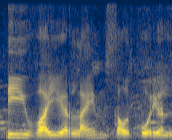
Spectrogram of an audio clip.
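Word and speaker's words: T'way: इन लोग एयरलाइंस का नाम को प्रोनाउंस कर रहे हैं टी TY, इंग्लिश में टीवी लिखा है, मुझे लगा टीवी बोलते होंगे बट TY हम लोग प्रोनाउंस कर रहे हैं।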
